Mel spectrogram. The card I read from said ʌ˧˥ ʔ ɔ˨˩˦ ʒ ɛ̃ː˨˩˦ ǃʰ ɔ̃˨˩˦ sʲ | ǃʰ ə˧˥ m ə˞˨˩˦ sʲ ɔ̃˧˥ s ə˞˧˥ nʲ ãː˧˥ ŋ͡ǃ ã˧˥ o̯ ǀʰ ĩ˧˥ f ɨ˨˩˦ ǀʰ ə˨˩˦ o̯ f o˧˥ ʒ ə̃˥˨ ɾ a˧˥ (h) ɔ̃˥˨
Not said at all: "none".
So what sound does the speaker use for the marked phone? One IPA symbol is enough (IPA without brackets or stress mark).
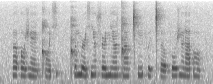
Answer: ʔ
